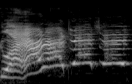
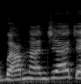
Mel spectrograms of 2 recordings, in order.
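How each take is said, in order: First: Squealed "judging", very high and drawn out; hammed-up high-pitched protest; mock disclaimer. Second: Said in the usual way. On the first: Exaggerated repeat of disclaimer.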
